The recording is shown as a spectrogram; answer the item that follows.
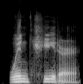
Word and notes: windcheater: American English

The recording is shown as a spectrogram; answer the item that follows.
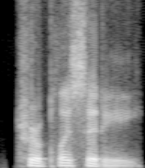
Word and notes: triplicity: American English

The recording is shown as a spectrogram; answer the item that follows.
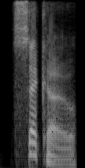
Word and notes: secco: British English

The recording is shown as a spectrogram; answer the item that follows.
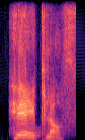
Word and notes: haircloth: Indian

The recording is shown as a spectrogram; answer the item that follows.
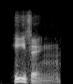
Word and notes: heating: British English

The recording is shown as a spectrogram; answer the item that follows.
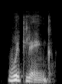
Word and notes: witling: Indian

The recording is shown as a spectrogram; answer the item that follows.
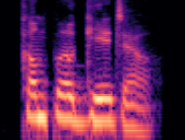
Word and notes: compurgator: Indian

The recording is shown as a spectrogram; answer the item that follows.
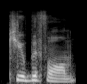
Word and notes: cubiform: Indian

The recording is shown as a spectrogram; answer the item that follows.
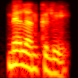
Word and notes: melancholy: Indian

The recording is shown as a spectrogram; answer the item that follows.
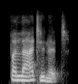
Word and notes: palatinate: Indian

